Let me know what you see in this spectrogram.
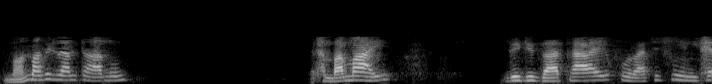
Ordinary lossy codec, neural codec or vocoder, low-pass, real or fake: MP3, 16 kbps; codec, 16 kHz in and 24 kHz out, 0.6 kbps, FocalCodec, streaming, 4096 codes; 3.6 kHz; fake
